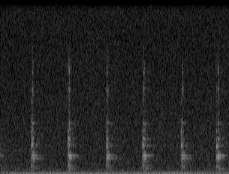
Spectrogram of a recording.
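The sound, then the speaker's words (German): A clock ticks six times at an even, unhurried pace, each tick a short, bright click, quiet over a low, steady hum with nothing else heard. “Die Uhr steht nicht. Doch, die Uhr steht. Wenn du ganz still bist, kannst du sie ja ticken hören.”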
